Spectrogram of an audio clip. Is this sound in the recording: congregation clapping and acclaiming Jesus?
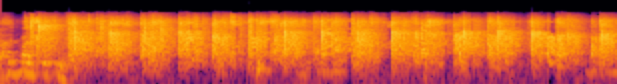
yes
